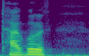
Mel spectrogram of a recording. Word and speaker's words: ठाकुर: जुड़ाव था, जहाँ से जैसे रविन्द्रनाथ ठाकुर उनका नाम है, लेकिन अंग्रेज ठाकुर उच्चारण नहीं कर पाता था तो उसको टैगोर कर दिया, समझ गए।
